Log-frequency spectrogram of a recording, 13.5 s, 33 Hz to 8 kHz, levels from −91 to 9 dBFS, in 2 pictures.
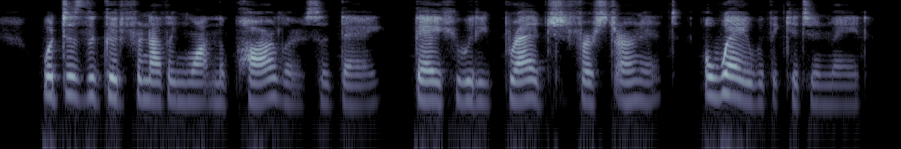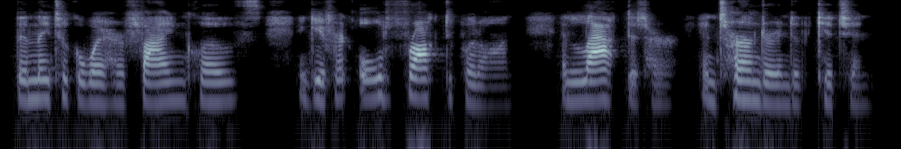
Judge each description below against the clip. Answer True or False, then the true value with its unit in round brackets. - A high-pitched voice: True (195 Hz)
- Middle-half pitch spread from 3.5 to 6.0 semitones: False (2.4 semitones)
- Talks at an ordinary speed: False (235 wpm)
